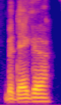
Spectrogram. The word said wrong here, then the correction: Boyega: I think that's or Boyega. I might be saying his name wrong, but he was in some of the Boyega. Star Wars. Yeah, John Boyega.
